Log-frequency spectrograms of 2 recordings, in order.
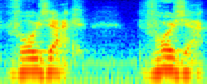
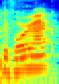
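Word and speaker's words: Dvořák: I'm glad people here call it Dvorak, because I cannot roll my R's.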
